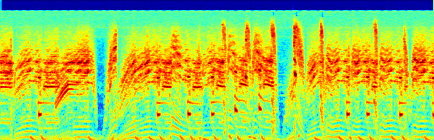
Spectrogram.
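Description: Turntable scratching: a vinyl record pushed back and forth under the stylus, its sound sweeping up and down in pitch and chopped on and off with the mixer, over a steady beat. It cuts out briefly twice.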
